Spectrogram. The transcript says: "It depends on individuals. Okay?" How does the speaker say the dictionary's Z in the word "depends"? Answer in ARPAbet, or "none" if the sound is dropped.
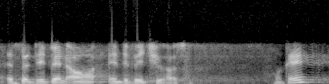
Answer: none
